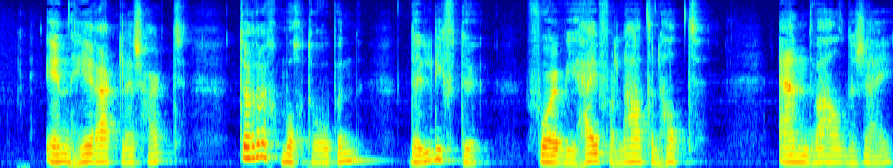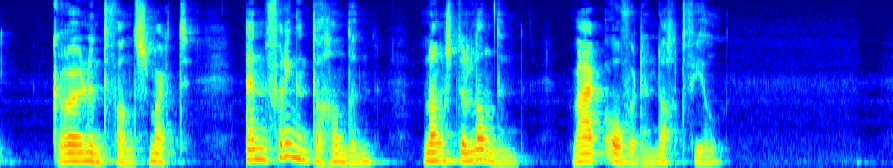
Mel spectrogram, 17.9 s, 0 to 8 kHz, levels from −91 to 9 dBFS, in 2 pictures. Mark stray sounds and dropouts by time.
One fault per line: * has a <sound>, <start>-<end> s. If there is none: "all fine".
all fine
